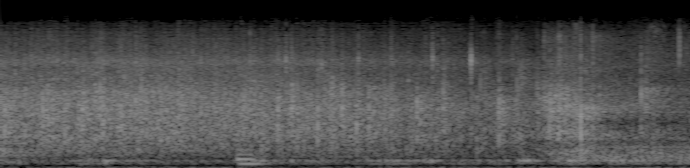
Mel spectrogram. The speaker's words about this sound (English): Can you just give a warm welcome, a big hand clap of this guy here?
